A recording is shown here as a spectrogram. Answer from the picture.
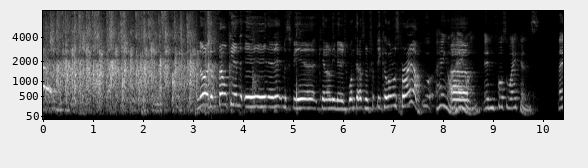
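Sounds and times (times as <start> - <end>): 
audience applause: 0.0 - 4.4
speech: 3.1 - 10.3.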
